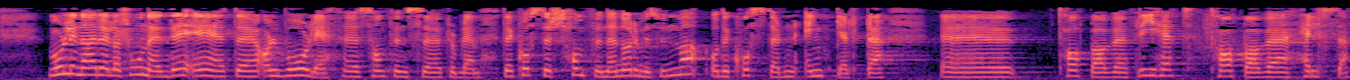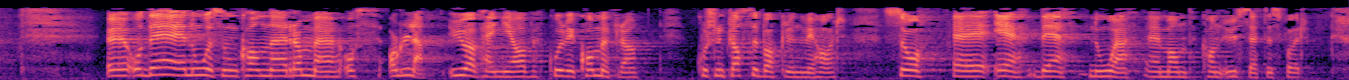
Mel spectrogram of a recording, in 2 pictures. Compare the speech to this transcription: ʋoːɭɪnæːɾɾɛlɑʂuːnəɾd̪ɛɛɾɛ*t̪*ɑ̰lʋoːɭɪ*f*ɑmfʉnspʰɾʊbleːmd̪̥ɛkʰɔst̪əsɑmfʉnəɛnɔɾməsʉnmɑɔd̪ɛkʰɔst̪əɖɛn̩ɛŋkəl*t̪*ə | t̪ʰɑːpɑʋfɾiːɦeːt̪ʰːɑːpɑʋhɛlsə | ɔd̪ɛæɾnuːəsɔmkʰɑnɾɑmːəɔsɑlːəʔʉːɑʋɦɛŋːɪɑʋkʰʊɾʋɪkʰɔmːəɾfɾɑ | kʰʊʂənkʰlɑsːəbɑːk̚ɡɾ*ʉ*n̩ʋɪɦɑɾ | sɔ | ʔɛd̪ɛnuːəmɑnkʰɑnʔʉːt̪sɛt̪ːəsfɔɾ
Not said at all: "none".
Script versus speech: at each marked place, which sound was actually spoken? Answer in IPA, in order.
t̪, s, t̪, ʉ

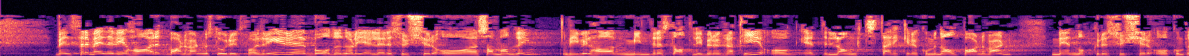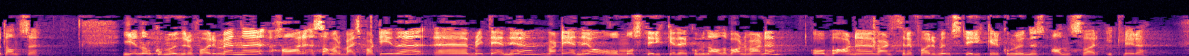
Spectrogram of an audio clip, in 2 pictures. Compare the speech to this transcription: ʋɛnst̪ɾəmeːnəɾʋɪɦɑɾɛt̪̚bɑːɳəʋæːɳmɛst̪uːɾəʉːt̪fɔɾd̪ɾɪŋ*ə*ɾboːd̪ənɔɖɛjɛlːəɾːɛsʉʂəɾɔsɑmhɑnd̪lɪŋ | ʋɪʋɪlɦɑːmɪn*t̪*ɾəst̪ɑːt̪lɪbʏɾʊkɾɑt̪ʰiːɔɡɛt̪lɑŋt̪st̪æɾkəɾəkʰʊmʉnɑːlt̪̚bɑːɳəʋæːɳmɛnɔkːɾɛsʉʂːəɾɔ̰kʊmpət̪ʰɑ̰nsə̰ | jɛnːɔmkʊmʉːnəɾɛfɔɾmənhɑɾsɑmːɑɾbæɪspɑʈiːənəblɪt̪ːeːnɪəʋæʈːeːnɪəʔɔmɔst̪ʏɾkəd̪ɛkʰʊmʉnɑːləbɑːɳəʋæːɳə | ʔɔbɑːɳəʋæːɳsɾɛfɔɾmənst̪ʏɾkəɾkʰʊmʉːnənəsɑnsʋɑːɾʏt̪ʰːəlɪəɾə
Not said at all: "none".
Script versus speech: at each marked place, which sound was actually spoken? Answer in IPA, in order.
ə, d̪

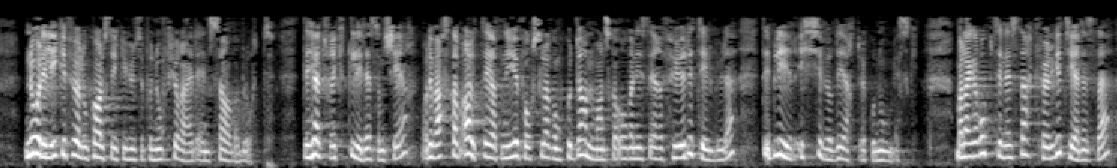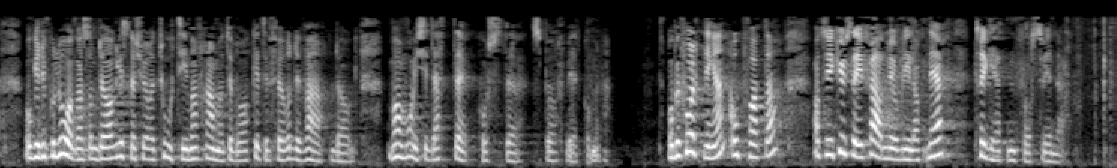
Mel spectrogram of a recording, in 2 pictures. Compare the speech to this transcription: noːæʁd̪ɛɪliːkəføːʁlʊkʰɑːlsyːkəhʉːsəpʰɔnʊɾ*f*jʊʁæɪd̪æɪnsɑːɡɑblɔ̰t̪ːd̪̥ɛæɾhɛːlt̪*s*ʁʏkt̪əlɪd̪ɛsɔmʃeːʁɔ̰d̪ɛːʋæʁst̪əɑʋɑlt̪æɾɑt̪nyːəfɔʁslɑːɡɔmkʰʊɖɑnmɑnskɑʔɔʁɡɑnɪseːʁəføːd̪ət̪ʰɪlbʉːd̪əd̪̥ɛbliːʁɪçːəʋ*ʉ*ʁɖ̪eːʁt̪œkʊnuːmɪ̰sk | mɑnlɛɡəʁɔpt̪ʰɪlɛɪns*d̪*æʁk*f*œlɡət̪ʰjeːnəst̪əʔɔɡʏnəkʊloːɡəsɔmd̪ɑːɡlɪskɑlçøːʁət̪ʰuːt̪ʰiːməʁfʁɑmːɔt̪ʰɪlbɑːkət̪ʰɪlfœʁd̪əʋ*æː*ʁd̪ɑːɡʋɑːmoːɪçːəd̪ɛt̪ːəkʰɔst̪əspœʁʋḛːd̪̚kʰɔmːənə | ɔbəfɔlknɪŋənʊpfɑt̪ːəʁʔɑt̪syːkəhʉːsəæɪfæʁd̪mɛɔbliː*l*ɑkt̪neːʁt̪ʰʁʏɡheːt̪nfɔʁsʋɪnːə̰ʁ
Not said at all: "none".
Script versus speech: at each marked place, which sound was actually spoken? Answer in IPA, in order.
f, f, ʉ, t̪, f, æː, l

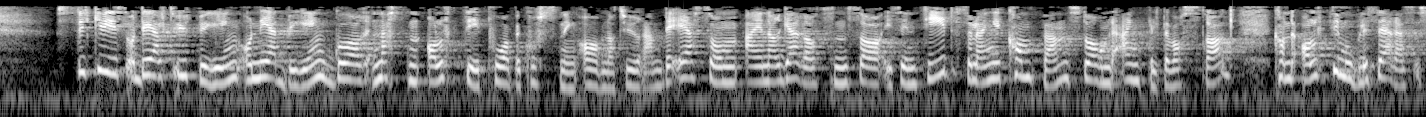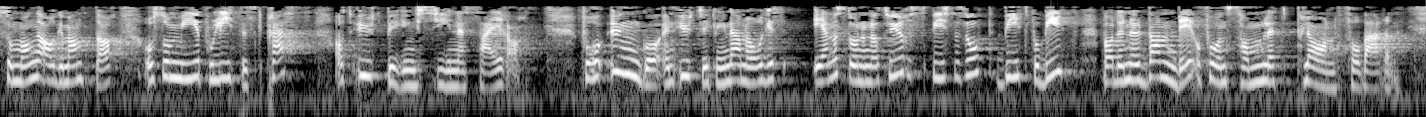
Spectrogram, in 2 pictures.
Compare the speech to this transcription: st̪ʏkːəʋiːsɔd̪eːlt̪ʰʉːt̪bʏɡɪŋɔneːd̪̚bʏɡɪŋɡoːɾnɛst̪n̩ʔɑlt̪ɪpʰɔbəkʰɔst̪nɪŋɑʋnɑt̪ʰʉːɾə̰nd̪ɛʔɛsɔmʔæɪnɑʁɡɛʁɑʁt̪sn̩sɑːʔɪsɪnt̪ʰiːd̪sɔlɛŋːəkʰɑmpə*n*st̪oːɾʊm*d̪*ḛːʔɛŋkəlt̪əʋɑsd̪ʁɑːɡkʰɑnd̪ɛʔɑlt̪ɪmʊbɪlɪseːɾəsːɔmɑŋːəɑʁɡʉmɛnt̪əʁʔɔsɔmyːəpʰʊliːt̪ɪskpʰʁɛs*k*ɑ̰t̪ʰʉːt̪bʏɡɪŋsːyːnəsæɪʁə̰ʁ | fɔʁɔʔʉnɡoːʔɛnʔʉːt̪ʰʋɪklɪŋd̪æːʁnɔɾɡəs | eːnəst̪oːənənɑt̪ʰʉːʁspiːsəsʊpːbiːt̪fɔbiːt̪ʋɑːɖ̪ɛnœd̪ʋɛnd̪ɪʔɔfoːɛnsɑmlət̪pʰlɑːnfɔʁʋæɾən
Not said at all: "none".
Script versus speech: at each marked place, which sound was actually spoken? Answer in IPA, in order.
n, d̪, ʔ

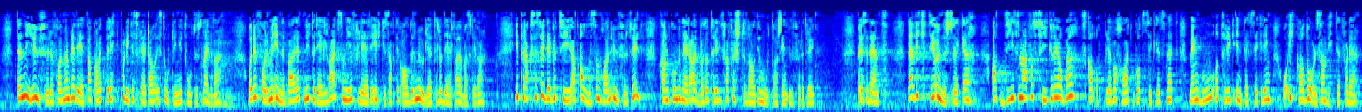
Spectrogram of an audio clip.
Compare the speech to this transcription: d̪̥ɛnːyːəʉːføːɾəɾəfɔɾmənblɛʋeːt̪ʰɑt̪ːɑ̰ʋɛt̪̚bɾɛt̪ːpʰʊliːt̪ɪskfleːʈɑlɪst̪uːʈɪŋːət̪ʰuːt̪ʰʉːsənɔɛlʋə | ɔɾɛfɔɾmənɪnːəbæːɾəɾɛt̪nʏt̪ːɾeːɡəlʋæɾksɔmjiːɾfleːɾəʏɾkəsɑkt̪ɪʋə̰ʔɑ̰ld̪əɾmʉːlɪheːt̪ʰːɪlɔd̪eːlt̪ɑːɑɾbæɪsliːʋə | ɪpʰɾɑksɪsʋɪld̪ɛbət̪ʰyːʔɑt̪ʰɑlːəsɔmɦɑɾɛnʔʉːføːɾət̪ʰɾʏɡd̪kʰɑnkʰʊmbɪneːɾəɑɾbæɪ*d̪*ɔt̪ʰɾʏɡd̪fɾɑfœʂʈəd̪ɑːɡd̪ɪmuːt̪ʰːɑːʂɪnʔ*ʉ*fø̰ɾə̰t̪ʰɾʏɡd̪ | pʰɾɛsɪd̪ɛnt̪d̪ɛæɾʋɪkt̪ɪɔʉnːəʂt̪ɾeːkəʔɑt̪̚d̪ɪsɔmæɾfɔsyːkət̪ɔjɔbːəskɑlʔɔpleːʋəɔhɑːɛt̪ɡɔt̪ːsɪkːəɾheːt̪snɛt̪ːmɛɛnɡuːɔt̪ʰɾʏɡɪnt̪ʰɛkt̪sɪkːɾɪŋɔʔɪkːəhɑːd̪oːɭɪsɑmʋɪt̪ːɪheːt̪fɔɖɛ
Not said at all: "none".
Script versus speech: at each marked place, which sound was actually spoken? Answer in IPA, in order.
d̪, ʉː

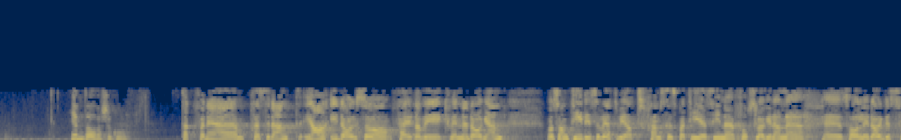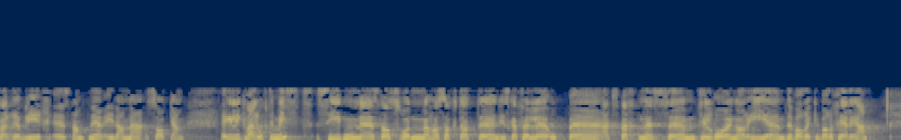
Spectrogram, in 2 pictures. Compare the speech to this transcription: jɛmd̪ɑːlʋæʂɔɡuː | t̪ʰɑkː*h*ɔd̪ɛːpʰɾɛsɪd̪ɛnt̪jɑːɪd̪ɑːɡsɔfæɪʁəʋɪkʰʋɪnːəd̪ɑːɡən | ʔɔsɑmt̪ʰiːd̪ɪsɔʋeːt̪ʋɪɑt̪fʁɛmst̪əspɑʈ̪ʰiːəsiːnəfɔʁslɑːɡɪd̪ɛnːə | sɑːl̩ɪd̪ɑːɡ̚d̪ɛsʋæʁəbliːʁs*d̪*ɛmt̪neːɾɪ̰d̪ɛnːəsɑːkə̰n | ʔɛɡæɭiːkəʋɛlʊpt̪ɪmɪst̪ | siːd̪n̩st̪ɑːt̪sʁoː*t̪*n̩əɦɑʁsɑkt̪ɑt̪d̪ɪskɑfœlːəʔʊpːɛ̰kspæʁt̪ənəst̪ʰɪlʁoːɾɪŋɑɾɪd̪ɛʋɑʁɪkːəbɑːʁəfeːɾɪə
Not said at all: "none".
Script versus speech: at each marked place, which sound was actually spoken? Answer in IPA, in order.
f, t̪, d̪

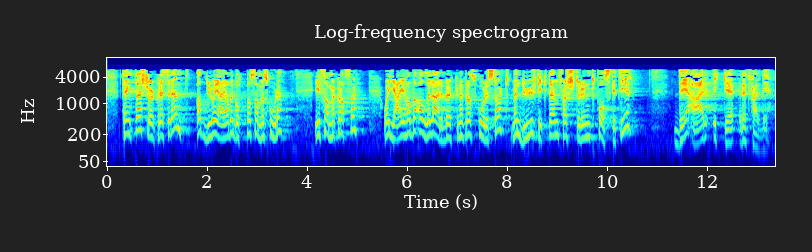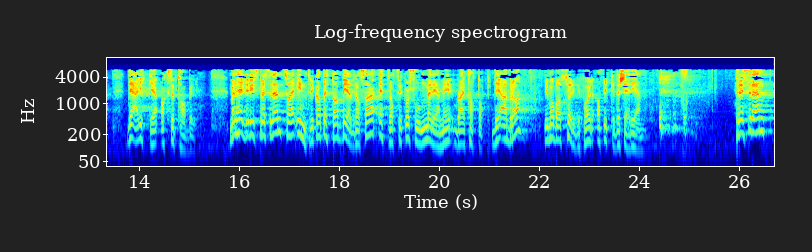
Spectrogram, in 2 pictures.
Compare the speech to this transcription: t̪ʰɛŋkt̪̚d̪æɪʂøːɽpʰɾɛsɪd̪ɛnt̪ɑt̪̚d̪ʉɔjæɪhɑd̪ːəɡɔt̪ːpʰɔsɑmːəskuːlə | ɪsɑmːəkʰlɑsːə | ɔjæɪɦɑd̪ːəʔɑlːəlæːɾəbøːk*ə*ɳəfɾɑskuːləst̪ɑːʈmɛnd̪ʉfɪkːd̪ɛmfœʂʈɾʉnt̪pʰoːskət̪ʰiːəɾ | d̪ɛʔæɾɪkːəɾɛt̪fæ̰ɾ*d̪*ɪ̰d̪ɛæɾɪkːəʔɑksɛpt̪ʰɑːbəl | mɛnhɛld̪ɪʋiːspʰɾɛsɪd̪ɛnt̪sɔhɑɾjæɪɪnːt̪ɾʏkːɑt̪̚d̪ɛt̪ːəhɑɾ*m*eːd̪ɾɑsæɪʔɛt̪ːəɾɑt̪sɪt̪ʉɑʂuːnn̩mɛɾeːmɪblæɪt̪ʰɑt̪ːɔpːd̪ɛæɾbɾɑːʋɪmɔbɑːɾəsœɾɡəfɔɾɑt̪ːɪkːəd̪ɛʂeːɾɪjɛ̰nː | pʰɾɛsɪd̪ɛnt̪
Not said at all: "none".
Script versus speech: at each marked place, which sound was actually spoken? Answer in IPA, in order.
ə, d̪, b

